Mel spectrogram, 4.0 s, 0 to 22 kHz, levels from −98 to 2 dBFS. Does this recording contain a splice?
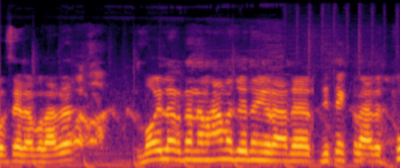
no; 0 cuts

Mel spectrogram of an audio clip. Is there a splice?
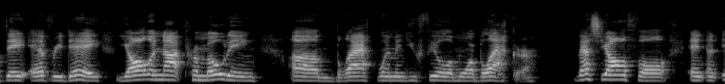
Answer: yes; 1 cut; at 1.1 s

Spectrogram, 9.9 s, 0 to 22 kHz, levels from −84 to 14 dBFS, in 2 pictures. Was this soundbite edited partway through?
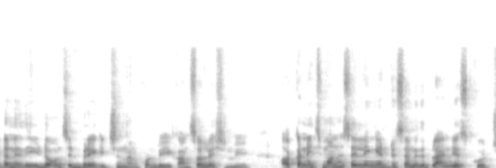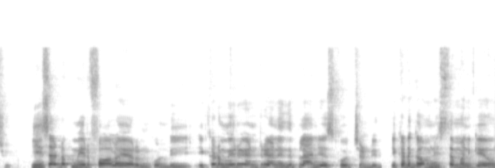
yes; 2 cuts; at 5.0 s, 8.7 s

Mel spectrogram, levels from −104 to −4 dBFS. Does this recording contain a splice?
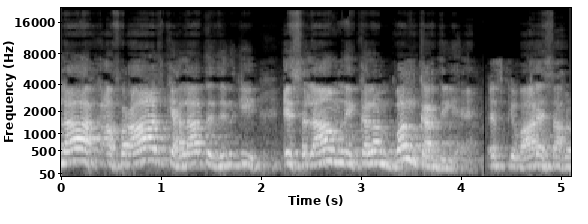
yes; 1 cut; at 4.1 s

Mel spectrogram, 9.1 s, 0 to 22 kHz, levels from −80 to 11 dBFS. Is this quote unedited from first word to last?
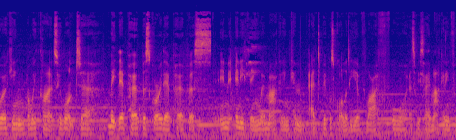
yes; 0 cuts

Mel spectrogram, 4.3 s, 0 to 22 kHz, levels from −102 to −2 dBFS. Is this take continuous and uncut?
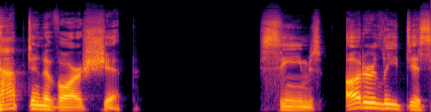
yes; 0 cuts

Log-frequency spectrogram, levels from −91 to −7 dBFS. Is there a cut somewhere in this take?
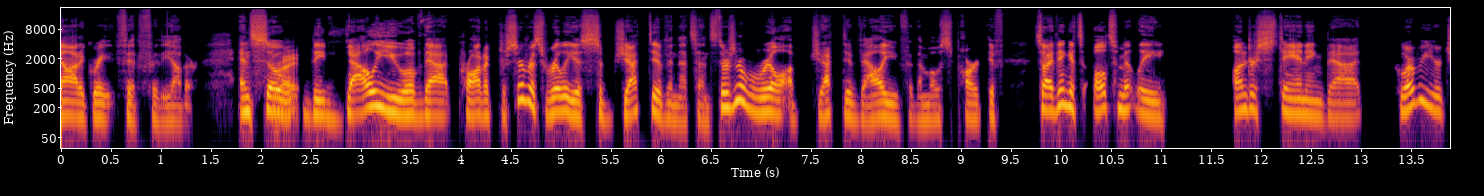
yes; 1 cut; at 9.4 s

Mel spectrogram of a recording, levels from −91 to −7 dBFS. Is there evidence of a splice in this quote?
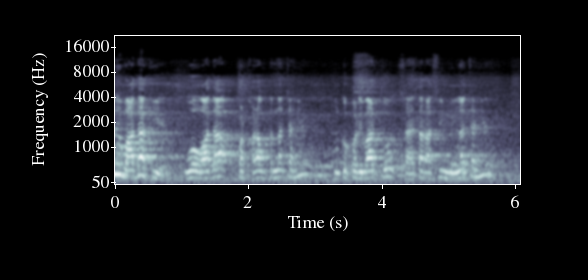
no; 0 cuts

